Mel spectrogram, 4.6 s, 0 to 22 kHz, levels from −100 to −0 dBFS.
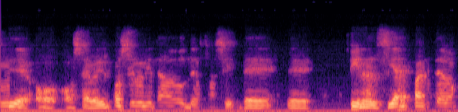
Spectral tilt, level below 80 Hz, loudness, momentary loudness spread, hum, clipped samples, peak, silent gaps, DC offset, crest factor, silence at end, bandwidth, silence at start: -8 dB/octave; -42 dBFS; -23 LUFS; 12 LU; none; under 0.1%; -6 dBFS; none; under 0.1%; 16 dB; 0 s; 7.4 kHz; 0 s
